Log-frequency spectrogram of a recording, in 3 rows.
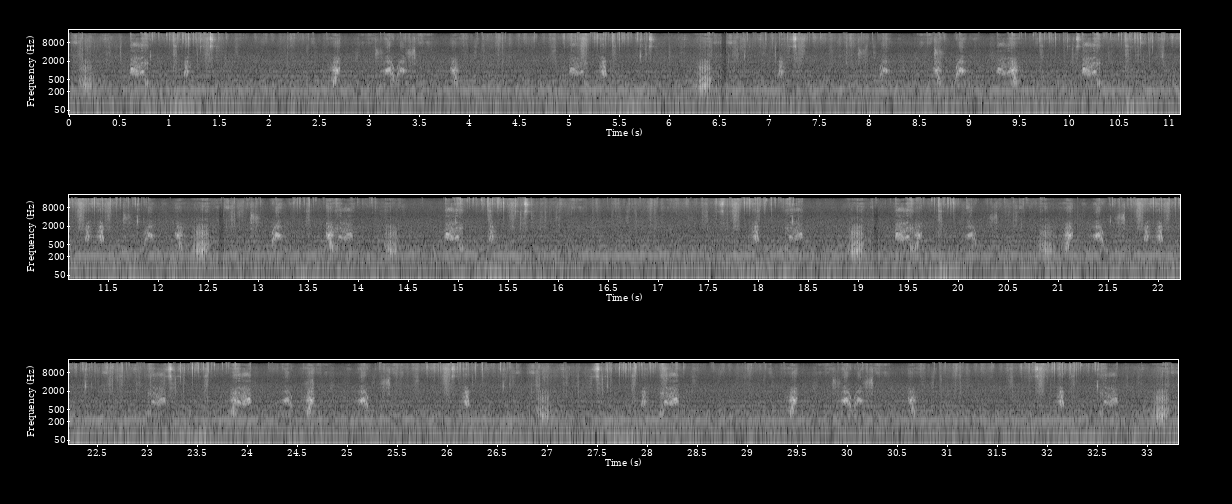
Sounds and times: Toy Fox Terrier dog 31.9 - 32.8

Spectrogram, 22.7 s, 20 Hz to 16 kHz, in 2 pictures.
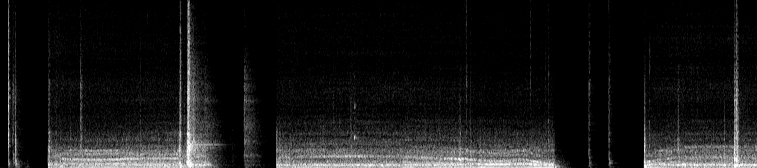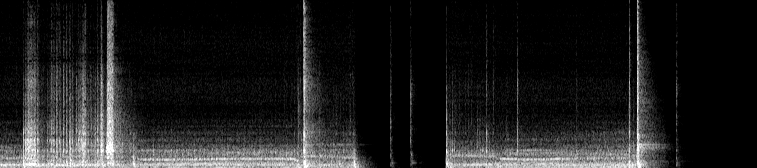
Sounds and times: old, deteriorating coffee maker 4.2 - 8.4
old, deteriorating coffee maker 9.7 - 16.8
old, deteriorating coffee maker 18.1 - 20.8

